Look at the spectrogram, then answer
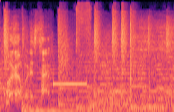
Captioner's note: beep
